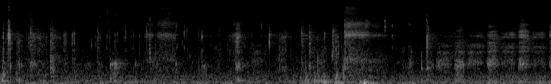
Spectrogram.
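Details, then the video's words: Boba Bear the Pomeranian puppy munching dog-friendly potato chips and fish: dense crunching and chomping interleaved with rapid panting, plus one louder sharp click midway, recorded in a small indoor space. "Puppy Dog Eats Fish N' Chips"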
